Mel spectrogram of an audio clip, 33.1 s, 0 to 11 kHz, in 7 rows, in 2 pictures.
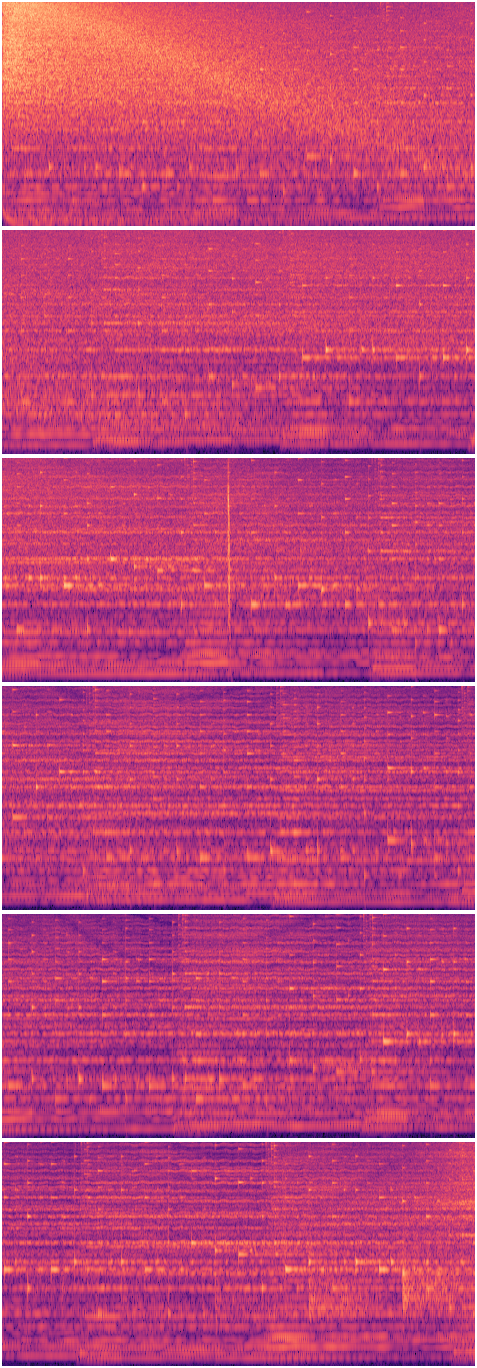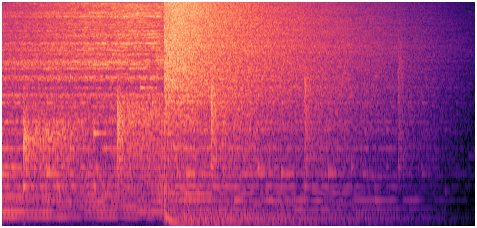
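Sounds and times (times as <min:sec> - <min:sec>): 
bass drum: 0:00.0 - 0:05.8, 0:30.0 - 0:32.5
synth pad chords: 0:00.0 - 0:32.8.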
